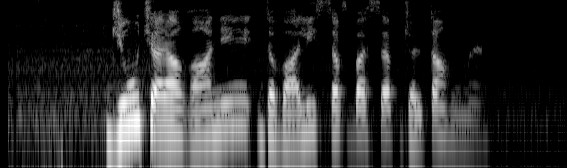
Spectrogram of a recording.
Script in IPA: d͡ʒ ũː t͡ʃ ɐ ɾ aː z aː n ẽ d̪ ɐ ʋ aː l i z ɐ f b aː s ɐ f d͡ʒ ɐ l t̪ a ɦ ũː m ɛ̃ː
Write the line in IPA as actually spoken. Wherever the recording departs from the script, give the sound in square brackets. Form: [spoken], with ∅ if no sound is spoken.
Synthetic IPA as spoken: d͡ʒ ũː t͡ʃ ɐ ɾ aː [ɣ] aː n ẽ d̪ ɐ ʋ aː l i [s] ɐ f b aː s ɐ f d͡ʒ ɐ l t̪ a ɦ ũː m ɛ̃ː

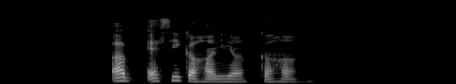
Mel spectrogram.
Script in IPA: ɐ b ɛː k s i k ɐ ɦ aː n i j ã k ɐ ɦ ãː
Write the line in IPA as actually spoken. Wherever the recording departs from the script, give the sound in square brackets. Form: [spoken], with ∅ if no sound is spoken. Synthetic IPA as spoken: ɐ b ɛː [∅] s i k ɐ ɦ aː n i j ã k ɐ ɦ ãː

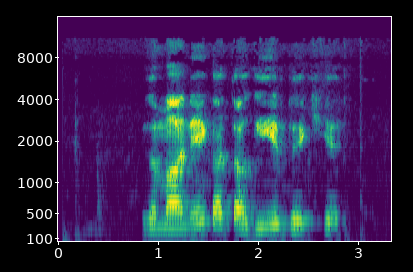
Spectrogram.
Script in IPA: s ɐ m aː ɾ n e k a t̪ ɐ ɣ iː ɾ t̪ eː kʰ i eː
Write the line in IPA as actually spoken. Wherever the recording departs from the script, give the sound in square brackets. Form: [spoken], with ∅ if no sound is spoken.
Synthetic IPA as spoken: [z] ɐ m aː [∅] n e k a t̪ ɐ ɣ iː ɾ [d̪] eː kʰ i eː

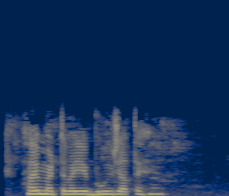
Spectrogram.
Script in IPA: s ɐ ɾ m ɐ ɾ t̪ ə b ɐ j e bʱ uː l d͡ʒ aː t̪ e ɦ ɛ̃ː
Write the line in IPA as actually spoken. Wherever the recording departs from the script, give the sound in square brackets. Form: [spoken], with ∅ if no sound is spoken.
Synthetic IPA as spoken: [h] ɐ ɾ m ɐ ɾ t̪ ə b [a] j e bʱ uː l d͡ʒ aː t̪ e ɦ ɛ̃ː

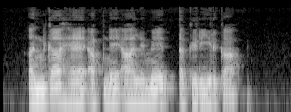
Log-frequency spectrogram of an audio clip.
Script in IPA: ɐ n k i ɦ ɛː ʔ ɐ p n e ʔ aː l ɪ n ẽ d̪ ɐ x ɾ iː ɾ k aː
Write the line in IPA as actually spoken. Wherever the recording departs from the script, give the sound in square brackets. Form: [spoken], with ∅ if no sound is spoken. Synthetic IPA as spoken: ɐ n k [a] ɦ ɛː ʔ ɐ p n e ʔ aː l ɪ [m] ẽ [t̪] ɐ [k] ɾ iː ɾ k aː

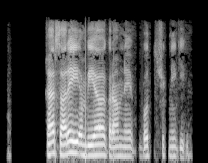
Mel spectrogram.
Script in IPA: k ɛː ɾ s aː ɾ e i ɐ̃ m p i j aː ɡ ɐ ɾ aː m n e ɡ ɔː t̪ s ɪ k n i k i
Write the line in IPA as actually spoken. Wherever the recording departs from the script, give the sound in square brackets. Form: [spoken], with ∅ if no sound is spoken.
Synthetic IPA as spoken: [x] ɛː ɾ s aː ɾ e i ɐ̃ m [b] i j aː [k] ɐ ɾ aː m n e [b] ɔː t̪ [ʃ] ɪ k n i k [iː]

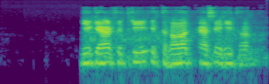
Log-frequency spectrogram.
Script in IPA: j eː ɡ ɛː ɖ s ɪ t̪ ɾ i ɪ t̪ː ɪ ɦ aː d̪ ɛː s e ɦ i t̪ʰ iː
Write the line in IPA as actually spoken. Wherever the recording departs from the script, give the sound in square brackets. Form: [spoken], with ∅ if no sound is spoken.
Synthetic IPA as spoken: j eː ɡ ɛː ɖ [f] ɪ t̪ ɾ i ɪ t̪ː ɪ ɦ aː d̪ ɛː s e ɦ i t̪ʰ [aː]

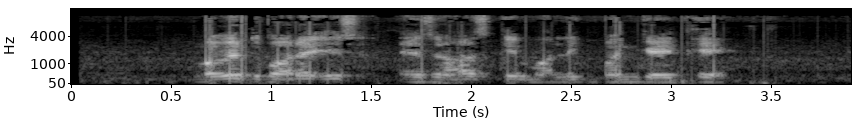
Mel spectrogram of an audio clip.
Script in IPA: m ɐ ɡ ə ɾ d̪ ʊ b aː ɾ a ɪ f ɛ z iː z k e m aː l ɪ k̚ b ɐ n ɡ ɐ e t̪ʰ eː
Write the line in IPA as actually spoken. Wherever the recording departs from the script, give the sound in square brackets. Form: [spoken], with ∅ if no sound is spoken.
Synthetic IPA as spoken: m ɐ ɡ ə ɾ d̪ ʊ b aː ɾ a ɪ [s] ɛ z [aː] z k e m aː l ɪ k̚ b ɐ n ɡ ɐ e t̪ʰ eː

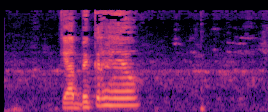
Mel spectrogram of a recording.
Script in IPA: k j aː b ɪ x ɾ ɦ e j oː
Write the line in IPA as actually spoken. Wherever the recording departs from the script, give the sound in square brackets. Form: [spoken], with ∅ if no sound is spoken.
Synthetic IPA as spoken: k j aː b ɪ [k] ɾ ɦ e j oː

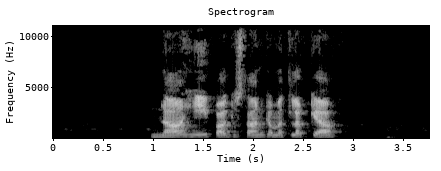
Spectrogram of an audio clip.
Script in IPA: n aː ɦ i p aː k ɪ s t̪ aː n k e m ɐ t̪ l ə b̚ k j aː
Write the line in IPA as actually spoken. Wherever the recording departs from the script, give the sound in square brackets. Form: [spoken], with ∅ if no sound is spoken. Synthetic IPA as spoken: n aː ɦ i p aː k ɪ s t̪ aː n k [a] m ɐ t̪ l ə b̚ k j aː

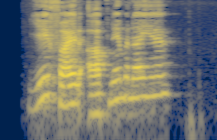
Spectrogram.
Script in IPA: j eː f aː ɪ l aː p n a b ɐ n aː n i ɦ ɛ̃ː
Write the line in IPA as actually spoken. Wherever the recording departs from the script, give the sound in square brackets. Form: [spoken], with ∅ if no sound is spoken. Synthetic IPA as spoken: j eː f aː ɪ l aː p n [e] b ɐ n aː [∅] i ɦ [ɛː]

